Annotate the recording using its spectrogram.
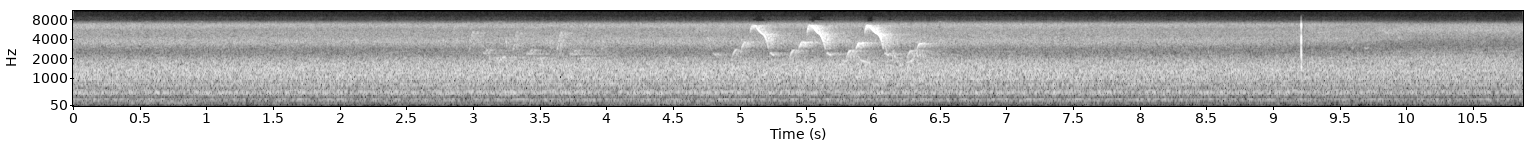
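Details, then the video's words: A swarm of bees emerging from a hive in a backyard, thousands flying about. Unbroken droning buzz, joined midway by soft bird twitters and three sharp falling bird notes, plus a single click late on. "Bees swarming out of a hive"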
